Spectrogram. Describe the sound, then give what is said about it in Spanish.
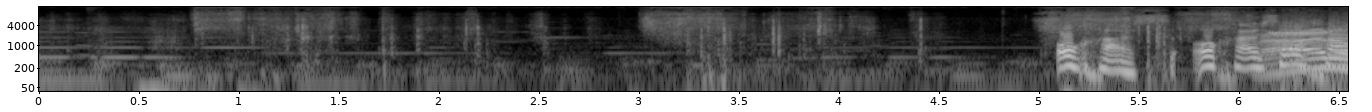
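Book pages are turned one after another in a few separate soft paper swishes, before a louder voice cuts in at the end. “Hojas que están pasando, y sí.”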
